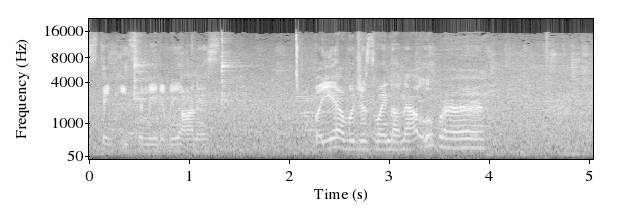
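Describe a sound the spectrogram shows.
A young woman speaks animatedly, close to the microphone.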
